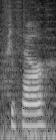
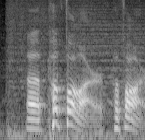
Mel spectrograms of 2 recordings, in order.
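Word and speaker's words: Paphar: Who is within 30 feet of this, how the hell is it pronounced? Pifar? Pafar.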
